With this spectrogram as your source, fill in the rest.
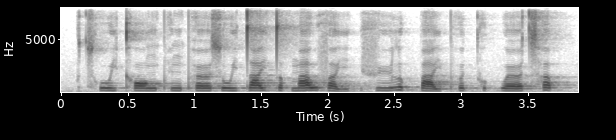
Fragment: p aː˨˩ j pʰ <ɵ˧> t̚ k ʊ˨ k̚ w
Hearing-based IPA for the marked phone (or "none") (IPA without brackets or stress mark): ɵ˧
